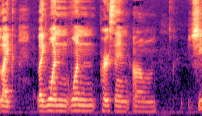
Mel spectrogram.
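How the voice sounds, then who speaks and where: A woman's very deep, low voice in an American accent, fairly even in intonation, with audible room echo. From Washington, D.C., US. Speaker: vlogger. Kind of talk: casual talk to camera. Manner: hesitant, many fillers.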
